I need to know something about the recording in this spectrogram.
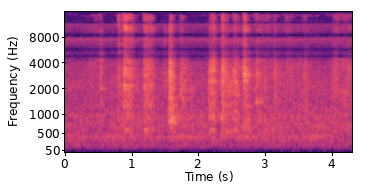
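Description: A few light knocks and clicks of handling as the Unitra T7010 tuner's detached front panel is moved and set down on a wooden workbench, bunched about one to three seconds in.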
